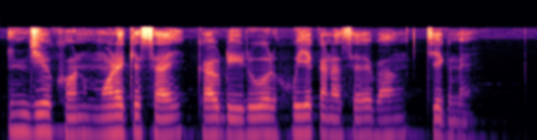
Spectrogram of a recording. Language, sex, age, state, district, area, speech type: Santali, male, 18-30, West Bengal, Bankura, rural, read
